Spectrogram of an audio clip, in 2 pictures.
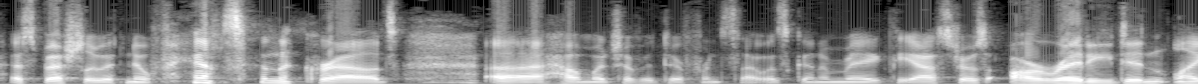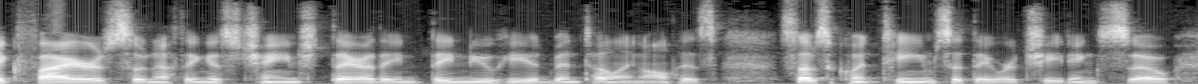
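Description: A woman's voice: extremely low pitch, flat delivery, brisk, creaky, no echo. A woman with an American accent, hosting a sports podcast and talking casually as a reporter. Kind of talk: casual conversational sports talk.

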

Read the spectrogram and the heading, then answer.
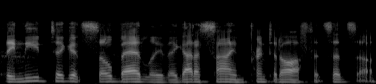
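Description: A man's voice: mid-range voice, steady tone, normal speed, sharp tone. A man in his thirties co-hosting a casual podcast, dropping wry joking asides. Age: 30s. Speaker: podcast co-host.

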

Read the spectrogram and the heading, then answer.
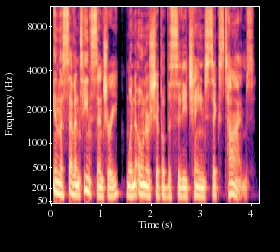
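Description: A man playing a formal, measured narrator who sets out a fictional city's history in an audio drama. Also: medium pitch, no room sound, clean studio sound, lightly acted. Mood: measured, factual.

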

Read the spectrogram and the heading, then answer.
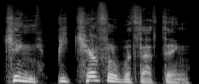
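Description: A man's voice: mid-range voice, very animated, normal speed, husky, dry recording. A mild male okapi from an animal storybook, as a man reads him. His manner is casual, hesitant and evasive. The sound is close and dry. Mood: nervous.

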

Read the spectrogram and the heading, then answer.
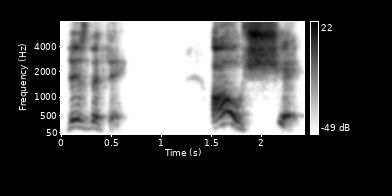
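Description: Podcast co-host, male: high, animated, husky, always joking. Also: takes it slowly. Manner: joking, teasing banter. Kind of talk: casual chat.

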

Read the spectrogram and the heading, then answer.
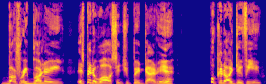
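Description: A woman voicing a bored, good-natured male farm dog in a children's story, with a slow, drawn-out delivery. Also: low-pitched, very animated, vocal fry, breathy edge, no echo, clean studio sound, heavily acted. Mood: sleepy, friendly.

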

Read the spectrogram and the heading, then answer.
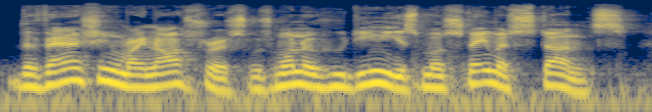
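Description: A man's voice: on the high side, brisk, lightly acted. A man playing a knowledgeable, informative team historian in a science fiction audio drama.

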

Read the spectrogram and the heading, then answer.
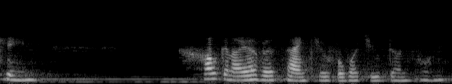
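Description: A woman's voice: mid-range voice, measured pace, lightly acted. A woman playing a frightened heiress in danger in a 1940s radio drama. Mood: shaken, subdued. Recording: tinny phone-like 1940s radio recording.

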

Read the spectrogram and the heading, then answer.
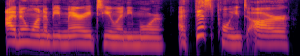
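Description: A woman's voice: fairly low pitch, steady tone, a little fast, clear, resonant tone, no room sound, studio quality. A woman guest talking at length in an emphatic, rambling, conversational way, as if telling a story from history. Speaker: podcast guest.

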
